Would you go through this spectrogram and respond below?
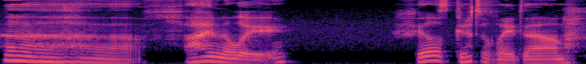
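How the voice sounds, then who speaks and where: A young woman performing a scripted ASMR roleplay, talking straight to the listener in a teasing, playfully bossy way, with sighs and soft laughs between lines. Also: deep voice, extremely slow.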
